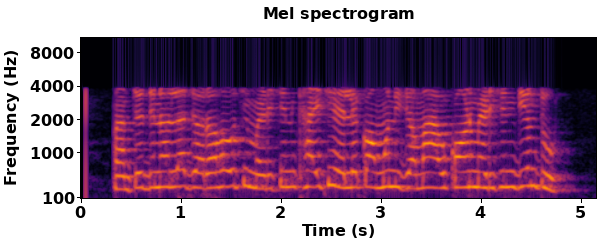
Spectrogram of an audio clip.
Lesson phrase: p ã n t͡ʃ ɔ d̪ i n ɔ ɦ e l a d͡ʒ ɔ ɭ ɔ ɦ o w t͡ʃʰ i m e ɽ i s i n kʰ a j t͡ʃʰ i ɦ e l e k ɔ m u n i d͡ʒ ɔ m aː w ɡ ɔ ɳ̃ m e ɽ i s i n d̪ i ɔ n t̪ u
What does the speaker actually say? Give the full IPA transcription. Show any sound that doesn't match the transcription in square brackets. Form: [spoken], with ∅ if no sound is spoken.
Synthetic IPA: p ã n t͡ʃ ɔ d̪ i n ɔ ɦ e l a d͡ʒ ɔ [ɾ] ɔ ɦ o w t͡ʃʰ i m e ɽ i s i n kʰ a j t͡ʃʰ i ɦ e l e k ɔ m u n i d͡ʒ ɔ m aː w [k] ɔ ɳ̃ m e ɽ i s i n d̪ i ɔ n t̪ u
